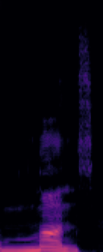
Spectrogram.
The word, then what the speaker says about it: months: It will save you months and months and months. Do you pronounce the TH in there? Months of time.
